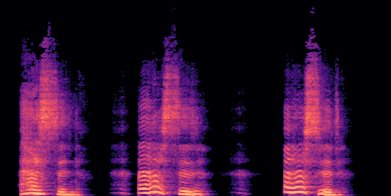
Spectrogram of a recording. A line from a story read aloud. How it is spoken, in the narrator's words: gasped the prisoner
